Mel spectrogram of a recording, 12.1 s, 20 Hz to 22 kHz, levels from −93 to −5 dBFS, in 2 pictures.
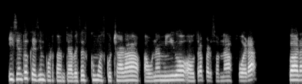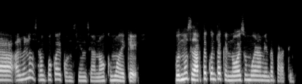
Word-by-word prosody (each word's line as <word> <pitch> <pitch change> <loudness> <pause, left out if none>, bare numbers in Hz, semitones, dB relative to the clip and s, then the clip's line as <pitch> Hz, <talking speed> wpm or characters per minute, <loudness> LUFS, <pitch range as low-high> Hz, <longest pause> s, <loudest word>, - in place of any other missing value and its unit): y 245 -1 0
siento 255 +4 0
que 245 - +1
es 220 - -6
importante, 190 -6 -3
a 180 - +2
veces 200 +4 -1
como 220 -1 -1
escuchar 190 0 -1
a 205 -1 +5
a - - -1
un 180 +3 -4
amigo, 210 +2 +2
o 215 - +1
a - - +2
otra 200 +4 -2
persona 185 0 -4
afuera, 185 +5 +2 0.6
para 220 -1 +5
al 205 +2 -5
menos, 295 +7 -5
hacer 225 -3 -11
un 220 - -6
poco 235 +2 -6
de 245 -1 -5
conciencia, 180 -1 -11
¿no?, 180 +2 -5
como 205 0 -2
de 180 -1 -1
que, 485 - -1 0.7
pues, 225 0 +4
no 260 +4 +5
se, 250 -2 +1
darte 225 +5 +6
cuenta 265 +1 0
que 225 - -4
no 205 +1 +2
es 220 0 -2
un 225 -1 -2
buen 220 -1 0
ambiente 205 -1 -4
para 180 -3 -10
ti. 155 - -18
210 Hz, 215 wpm, -21 LUFS, 190-225 Hz, 0.7 s, darte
